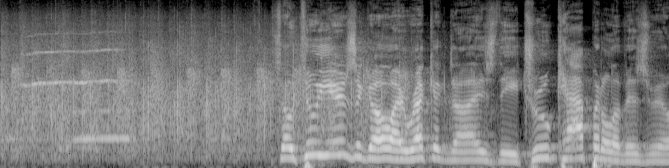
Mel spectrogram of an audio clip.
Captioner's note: applause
